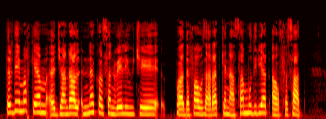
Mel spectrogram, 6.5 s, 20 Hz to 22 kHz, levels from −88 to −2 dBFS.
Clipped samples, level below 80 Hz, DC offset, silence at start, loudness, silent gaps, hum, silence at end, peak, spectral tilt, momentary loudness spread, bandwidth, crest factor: under 0.1%; -70 dBFS; under 0.1%; 0.1 s; -30 LUFS; none; none; 0.55 s; -12 dBFS; -5 dB/octave; 5 LU; 11.5 kHz; 18 dB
